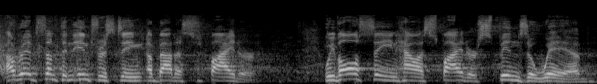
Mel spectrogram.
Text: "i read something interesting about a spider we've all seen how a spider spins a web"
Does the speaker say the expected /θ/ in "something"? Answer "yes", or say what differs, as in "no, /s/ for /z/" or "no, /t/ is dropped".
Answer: yes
